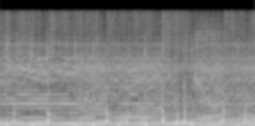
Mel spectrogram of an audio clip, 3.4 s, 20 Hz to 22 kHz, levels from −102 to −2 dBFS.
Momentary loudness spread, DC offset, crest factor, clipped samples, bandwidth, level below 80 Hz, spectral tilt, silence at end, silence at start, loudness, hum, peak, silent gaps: 1 LU; under 0.1%; 16 dB; under 0.1%; 16 kHz; -34 dBFS; -4.5 dB/octave; 0 s; 0 s; -23 LUFS; none; -8 dBFS; none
